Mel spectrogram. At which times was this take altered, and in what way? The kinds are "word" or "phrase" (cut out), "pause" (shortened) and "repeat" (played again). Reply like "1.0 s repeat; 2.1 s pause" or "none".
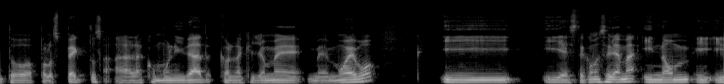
1.0 s phrase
